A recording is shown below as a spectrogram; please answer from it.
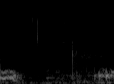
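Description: Pigeons in a loft give a few soft, low cooing calls, faint and close, with brief quiet gaps between them.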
